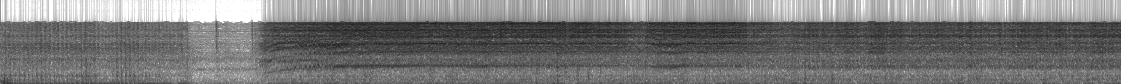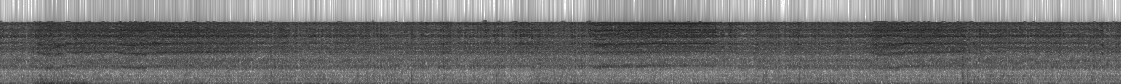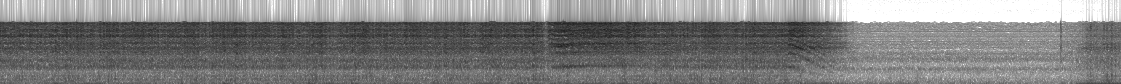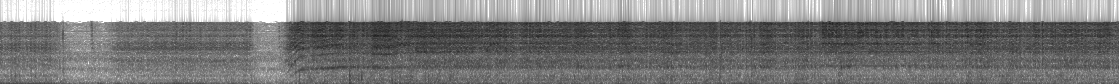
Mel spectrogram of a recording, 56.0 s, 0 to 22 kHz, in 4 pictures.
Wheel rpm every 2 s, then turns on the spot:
40, 60, 220, 230, 230, 230, 230, 230, 230, 230, 230, 230, 230, 230, 230, 230, 230, 230, 220, 20, 10, 30, 50, 210, 230, 230, 230, 230.
0-2 40-42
